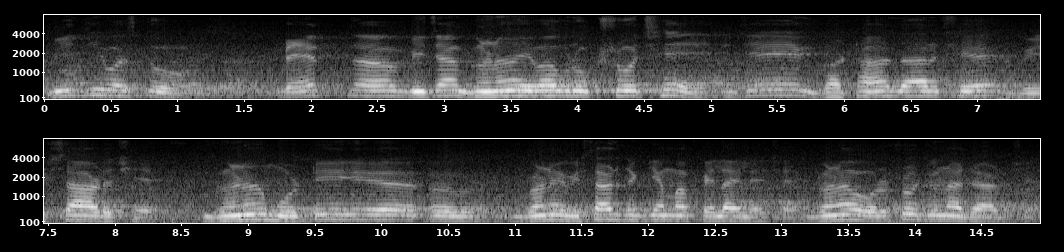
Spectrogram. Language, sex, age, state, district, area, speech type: Gujarati, male, 30-45, Gujarat, Valsad, rural, spontaneous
